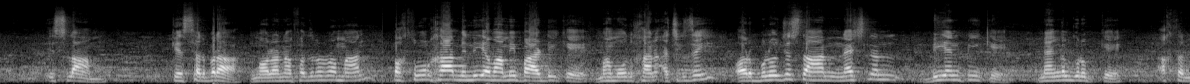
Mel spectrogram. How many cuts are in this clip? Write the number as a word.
five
